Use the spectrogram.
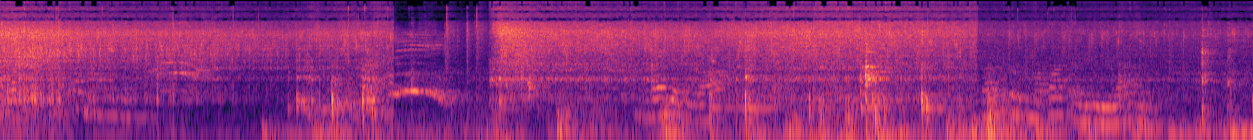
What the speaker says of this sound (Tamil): சட்டி அடுப்பு வச்சாச்சு. எண்ணெய் காஞ்சிச்சு. கடுகு வைக்கிறோம்.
